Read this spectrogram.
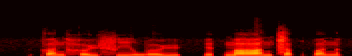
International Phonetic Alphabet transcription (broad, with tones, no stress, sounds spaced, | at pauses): k ɐ˨˩ n h ɵ˨˥ ɥ f iː˨˩ w ɵ˨˥ ɥ | ɪ˧ k̚ m aː˨˥ n t͡s ɐ˨˥ k̚ p ɐ˨ n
